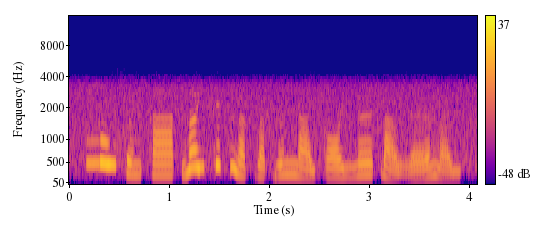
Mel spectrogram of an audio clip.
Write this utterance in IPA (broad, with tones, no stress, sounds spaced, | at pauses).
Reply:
ŋ o˥ w s ɵ˨ n k aː˨ k̚ m ɐ˥ j t̪ ɪ˥ k̚ ŋ ɐ˨ k̚ w ɐ˨ p̚ j ɵ˧ n n̪ aː˨˩ j k ɔː˨ j n̪ œː˧ t̚ aː˨˩ w l œː˨˥ ŋ ɐ˨ j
